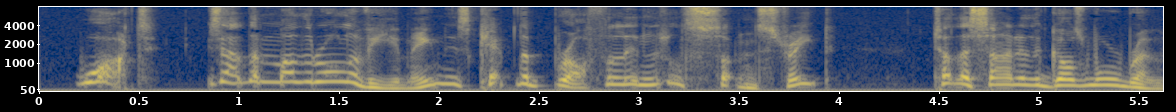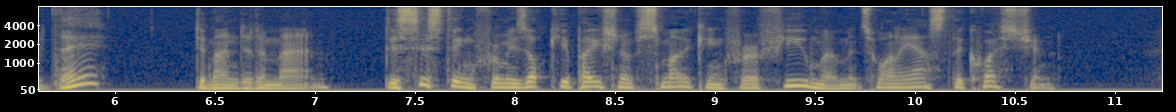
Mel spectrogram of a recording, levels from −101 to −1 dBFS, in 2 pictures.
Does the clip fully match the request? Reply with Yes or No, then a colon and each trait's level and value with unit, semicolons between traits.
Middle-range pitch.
Yes: medium, 170 Hz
